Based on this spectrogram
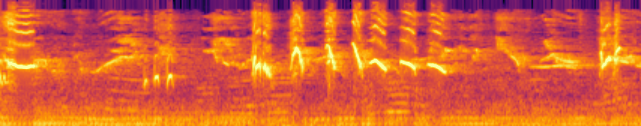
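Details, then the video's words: Oriental magpie-robin singing on a contest stand: a clear whistled note, then a run of about seven loud, rapid, sliding whistles, ending with a brief trill, over a steady low hum. "SUARA BURUNG KACER, Langsung on di gantangan"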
